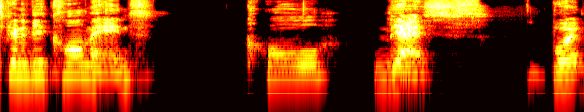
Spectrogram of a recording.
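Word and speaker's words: Kol: Cole. Yes, but it's not gonna be spelled like Cole as in C-O-L-E or C-O-L. No, it's gonna be the Nordic version of K-O-L as in dark.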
